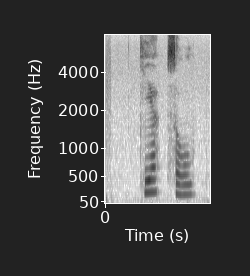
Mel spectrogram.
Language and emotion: Russian, neutral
